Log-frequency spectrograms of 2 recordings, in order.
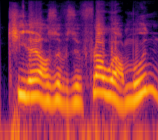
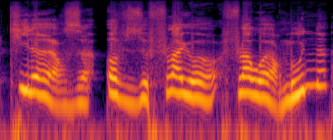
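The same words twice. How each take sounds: First: "Killers of the Flower Moon" said in one smooth go with a laugh, in French-accented English. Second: "Killers of the Flower, Flower Moon" in halting French-accented English, breaking off after "Flower" and restarting; stumbling English title. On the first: Radio host retries the film title, laughing at his French-accented English. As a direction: laugh it off and nail the title this time. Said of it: "Désolé pour mon accent anglais".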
